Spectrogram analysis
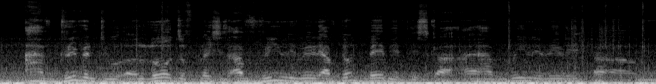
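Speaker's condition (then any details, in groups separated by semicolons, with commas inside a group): No condition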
